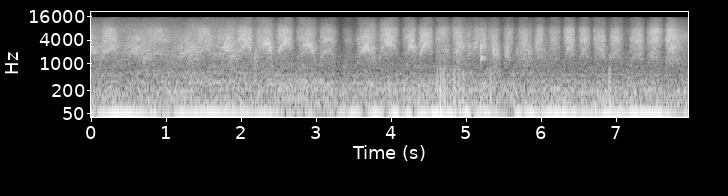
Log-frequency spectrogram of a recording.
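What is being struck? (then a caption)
Faux leather leggings over a leg. Long pink nails on both hands scratch black glossy faux leather leggings, a thin, soft layer stretched over a raised thigh and knee. A continuous run of quick, bright, hissy scratching strokes rises and falls steadily over a faint low hum.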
